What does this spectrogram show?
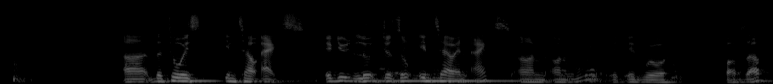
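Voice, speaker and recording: This man talks at a fairly slow pace with long, frequent pauses, his somewhat breathy voice sitting fairly high for a man with ordinary pitch variation, and the room adds audible echo. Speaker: cybersecurity instructor. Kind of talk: technical workshop. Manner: halting.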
